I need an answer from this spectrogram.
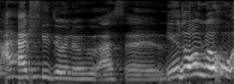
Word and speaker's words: Asa: because you i mean you've said his name wrong oh really asha no asa no tell me what is it isaac okay it's a lesson it's the way it's spelt i just went right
